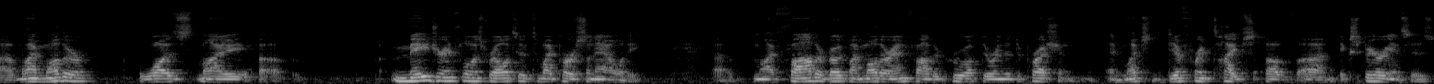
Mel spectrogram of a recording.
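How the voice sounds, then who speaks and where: A man with a fairly high pitch speaks amid audible room echo. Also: ordinary pitch variation, moderate pace. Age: 70s. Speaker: interviewee sharing life story. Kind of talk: personal monologue. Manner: halting, many fillers.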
